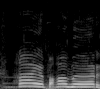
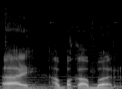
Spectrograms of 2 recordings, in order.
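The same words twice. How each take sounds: First: It is said in a higher, feminine voice. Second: It is said in a lower, masculine voice.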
